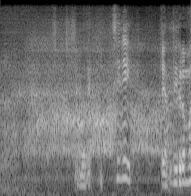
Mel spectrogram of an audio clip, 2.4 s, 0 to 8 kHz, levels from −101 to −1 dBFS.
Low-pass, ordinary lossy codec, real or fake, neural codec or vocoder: 7.2 kHz; none; fake; codec, 16 kHz, 0.8 kbps, ZipCodec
